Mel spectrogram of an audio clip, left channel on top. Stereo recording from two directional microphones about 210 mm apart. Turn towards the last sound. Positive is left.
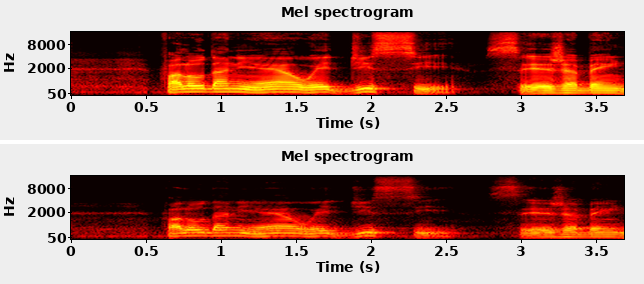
turn(degrees=40)  # may be behind; listen again after turning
